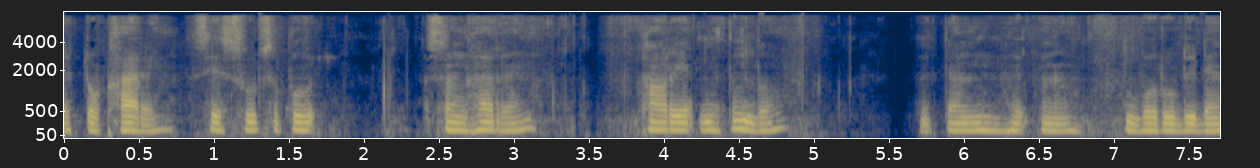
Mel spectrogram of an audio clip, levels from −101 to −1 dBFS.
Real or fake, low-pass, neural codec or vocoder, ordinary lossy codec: fake; 7.2 kHz; codec, 16 kHz, 4.8 kbps, FACodec; AAC, 32 kbps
